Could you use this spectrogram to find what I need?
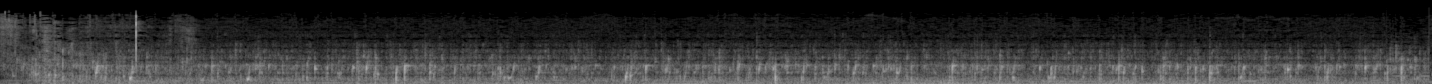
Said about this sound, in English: But that's why we're getting it recorded now. So take a listen, and you'll hear a river of living water below the empty cross in Kerrville, Texas.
